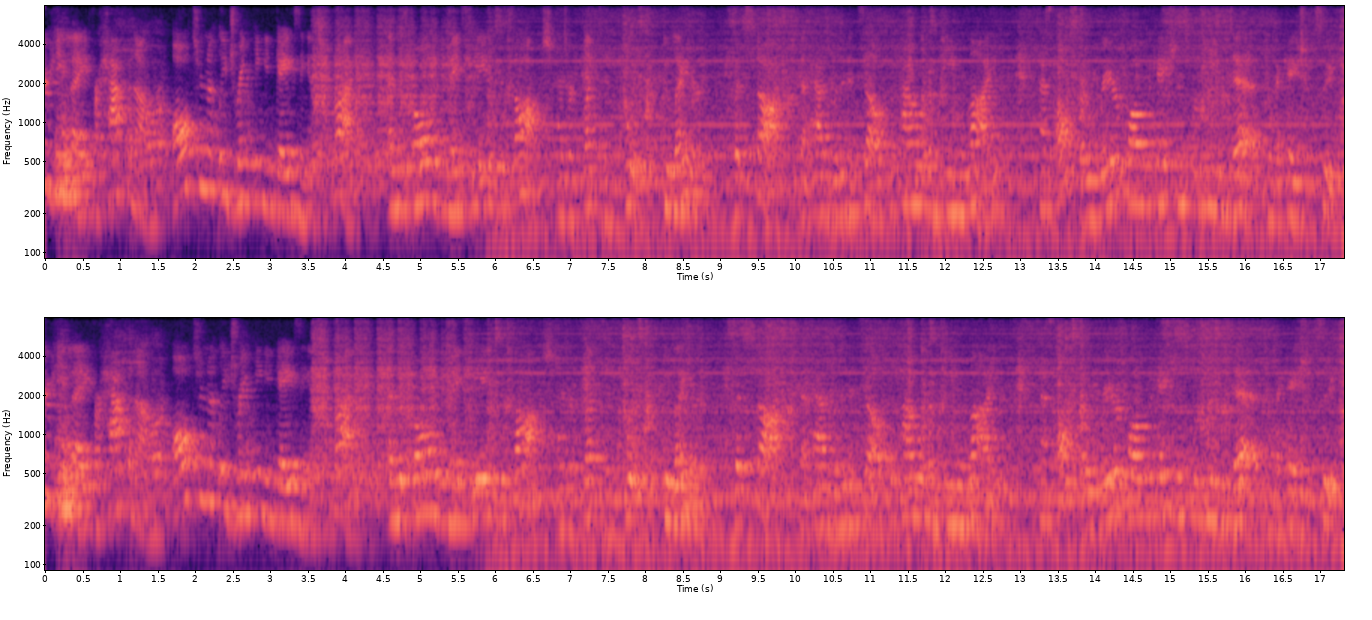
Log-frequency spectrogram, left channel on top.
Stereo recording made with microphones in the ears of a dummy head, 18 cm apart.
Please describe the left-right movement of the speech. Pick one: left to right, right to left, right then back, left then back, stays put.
stays put.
